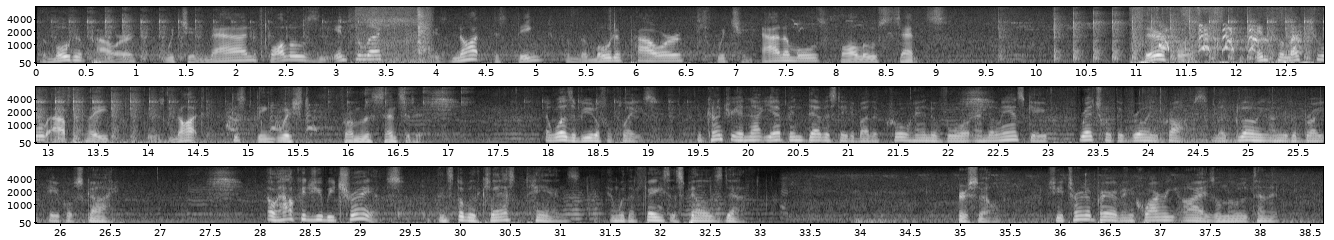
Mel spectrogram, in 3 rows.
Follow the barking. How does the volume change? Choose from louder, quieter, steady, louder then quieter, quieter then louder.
quieter then louder.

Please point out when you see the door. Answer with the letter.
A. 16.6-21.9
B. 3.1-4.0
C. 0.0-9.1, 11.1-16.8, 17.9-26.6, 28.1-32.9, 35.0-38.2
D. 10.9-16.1
B.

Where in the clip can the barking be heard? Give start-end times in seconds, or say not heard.
10.9-16.1.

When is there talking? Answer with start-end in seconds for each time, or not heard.
0.0-9.1, 11.1-16.8, 17.9-26.6, 28.1-32.9, 35.0-38.2.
